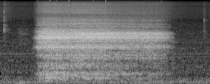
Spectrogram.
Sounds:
Sniff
